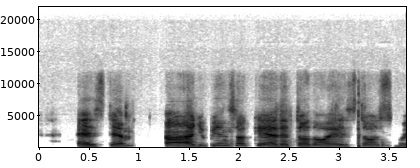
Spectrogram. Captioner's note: Spanish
